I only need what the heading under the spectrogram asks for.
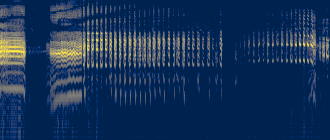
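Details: Red-necked Grebes fighting and in courtship display give a loud nasal wail that breaks into a long, rapid, stuttering trill, with a second rising chatter after a brief pause.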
